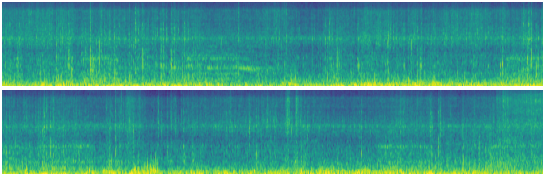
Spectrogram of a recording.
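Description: A bicycle frame clanks and ticks over bumps.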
